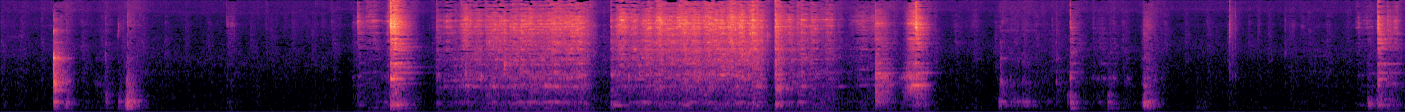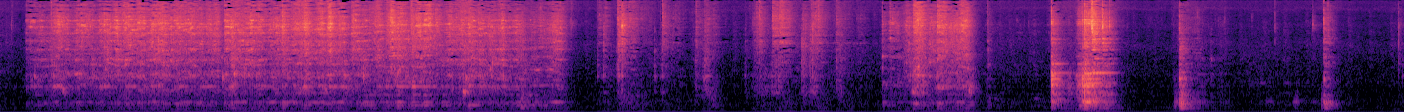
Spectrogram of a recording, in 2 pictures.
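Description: Wire whisk beating milk in a stainless steel pot, rattling and swishing against the pot's sides in two long stretches of several seconds each. Between them come sharp knocks and taps of utensils on the metal pot, the loudest about four seconds in, as a wooden spoon scrapes in blended fig paste.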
